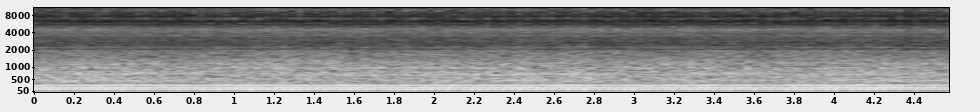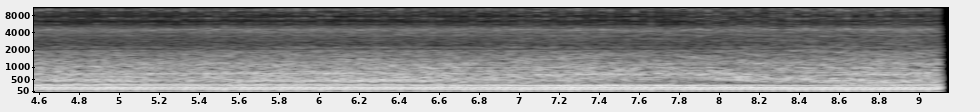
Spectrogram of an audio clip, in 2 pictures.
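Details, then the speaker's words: Briggs & Stratton Classic single-cylinder push mower after replacing tar-like old oil, adding Seafoam and seating the spark plug: steady even drone at constant speed without labouring or misses; normal running, no longer struggling. "it definitely doesn't sound like it's struggling like it was when it had the tar oil in there"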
